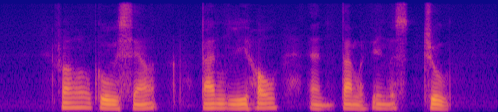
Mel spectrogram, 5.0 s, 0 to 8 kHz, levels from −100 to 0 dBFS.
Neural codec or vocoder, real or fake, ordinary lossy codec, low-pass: codec, 16 kHz, 0.5 kbps, FunCodec, trained on LibriTTS, 25 frames a second; fake; none; 7.2 kHz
